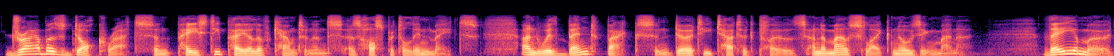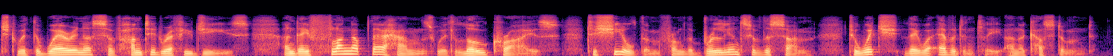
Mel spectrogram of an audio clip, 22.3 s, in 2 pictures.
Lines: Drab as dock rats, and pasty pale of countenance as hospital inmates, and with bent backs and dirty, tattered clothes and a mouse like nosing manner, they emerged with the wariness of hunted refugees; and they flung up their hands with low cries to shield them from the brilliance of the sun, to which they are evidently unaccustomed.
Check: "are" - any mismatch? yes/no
yes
